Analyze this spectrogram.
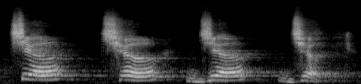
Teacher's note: च, छ, ज, झ या वर्णांचा उच्चार जर ययुक्त होत असेल तर त्यांचा समावेश तालव्य गटामध्ये केला जातो.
